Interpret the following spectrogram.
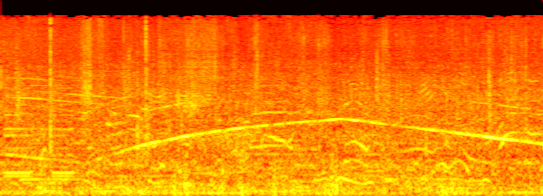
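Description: A siren wailing in one slow cycle: its pitch climbs from about a second in, peaks a little past halfway, then slides back down toward the end.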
